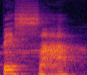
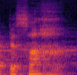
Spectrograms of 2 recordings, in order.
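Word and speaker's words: Pesach: A palavra peçar ou peça como muitos chamam, mas a pronúncia correta é pesar.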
